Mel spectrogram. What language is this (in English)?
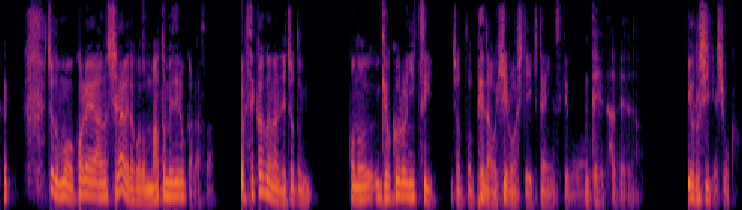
Japanese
